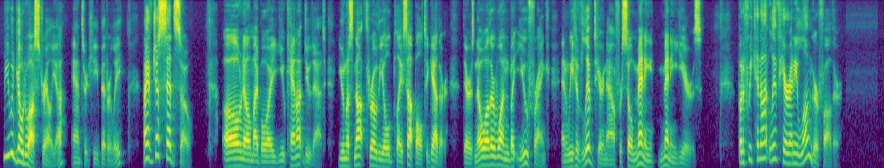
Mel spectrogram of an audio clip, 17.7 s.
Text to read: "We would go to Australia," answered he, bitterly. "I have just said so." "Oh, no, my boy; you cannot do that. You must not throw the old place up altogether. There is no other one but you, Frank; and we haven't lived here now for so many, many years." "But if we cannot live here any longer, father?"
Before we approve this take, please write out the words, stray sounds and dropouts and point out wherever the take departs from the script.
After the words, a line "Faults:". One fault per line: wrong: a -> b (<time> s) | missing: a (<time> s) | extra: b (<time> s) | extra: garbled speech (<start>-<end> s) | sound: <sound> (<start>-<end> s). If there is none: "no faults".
"We would go to Australia," answered he, bitterly. "I have just said so." "Oh, no, my boy; you cannot do that. You must not throw the old place up altogether. There is no other one but you, Frank; and we have lived here now for so many, many years." "But if we cannot live here any longer, father?"
Faults:
wrong: haven't -> have (11.5 s)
